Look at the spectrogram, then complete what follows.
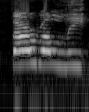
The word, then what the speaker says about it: thoroughly: to repeat after me thoroughly enjoyed good th put your tongue through your teeth thoroughly enjoyed excellent now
